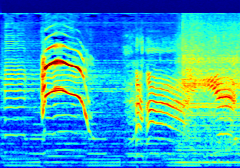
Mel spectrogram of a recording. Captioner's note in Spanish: Laura grita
